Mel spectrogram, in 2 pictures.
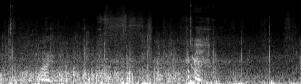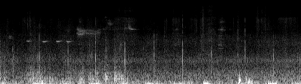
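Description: Footsteps crunch on soft sand.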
